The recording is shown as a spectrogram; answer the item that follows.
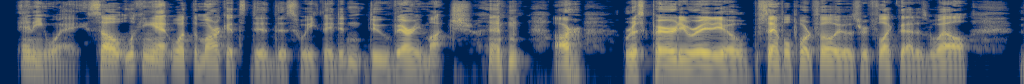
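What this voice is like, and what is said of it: Voice sounds affected by a cold. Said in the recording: “I do apologize for my voice today. I've got a bit of a cold.”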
